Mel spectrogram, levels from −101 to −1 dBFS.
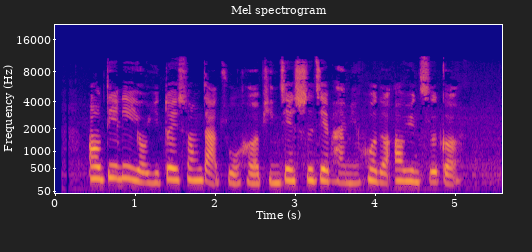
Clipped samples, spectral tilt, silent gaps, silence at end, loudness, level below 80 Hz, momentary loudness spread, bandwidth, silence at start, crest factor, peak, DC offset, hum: under 0.1%; -4.5 dB/octave; none; 0.55 s; -30 LUFS; -78 dBFS; 8 LU; 11.5 kHz; 0.4 s; 18 dB; -12 dBFS; under 0.1%; none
